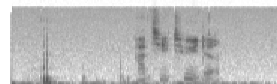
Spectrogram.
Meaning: attitude
- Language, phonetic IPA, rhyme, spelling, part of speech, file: German, [ˌatiˈtyːdə], -yːdə, Attitüde, noun, De-Attitüde.ogg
